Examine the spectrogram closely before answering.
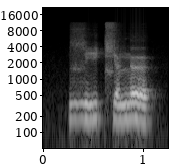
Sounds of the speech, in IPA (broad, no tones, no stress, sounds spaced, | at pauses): ɮ i t͡ɕ ə n ə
